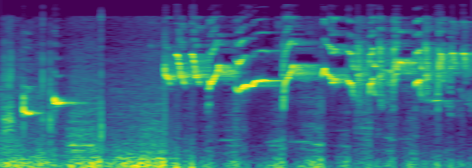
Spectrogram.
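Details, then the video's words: Aggressive fighting song of an Oriental magpie-robin (kacer): a few soft notes at first, then from about one second a dense, loud run of high whistled slurs, chattering notes and rising squeals that never stops. "SUARA KACER TARUNG KASAR KASAR LAWAN SAMPAI CABUL"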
